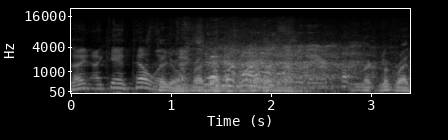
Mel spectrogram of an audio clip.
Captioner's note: audience laughing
